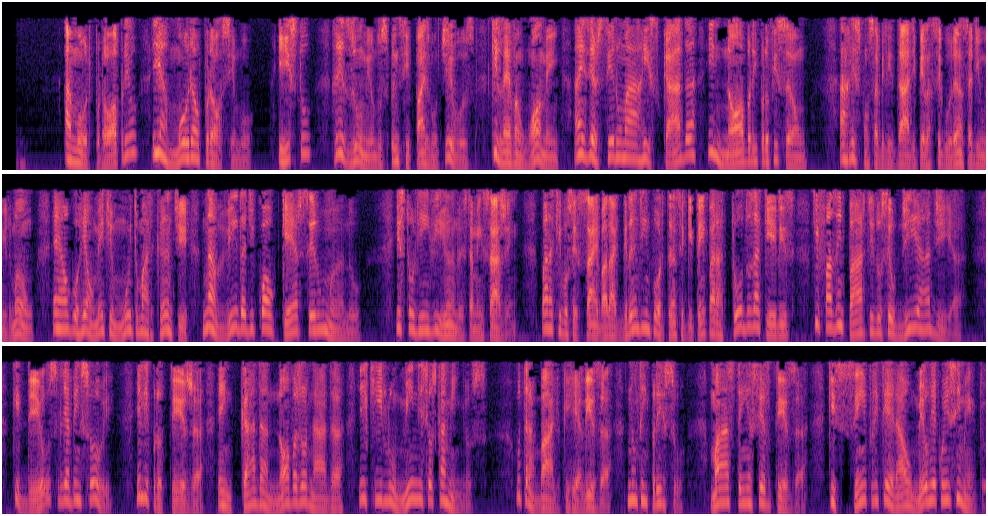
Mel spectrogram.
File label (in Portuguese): HOMENAGEM AO POLICIAL CIVIL, masc; Homenagens; Telemensagens 2017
